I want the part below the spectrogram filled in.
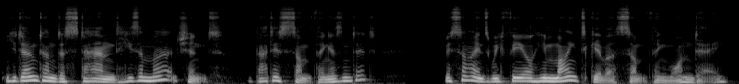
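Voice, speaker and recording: A man's voice: mid-range voice, sing-song, normal speed, dark tone, no room sound, studio quality, pitched above the performer's own voice, lightly acted. A man voicing an earnest, deferential villager in a storybook reading.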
